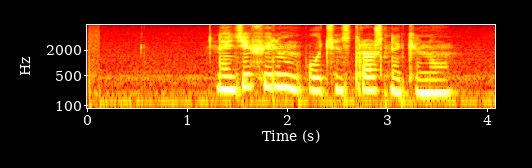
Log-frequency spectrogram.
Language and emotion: Russian, sad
